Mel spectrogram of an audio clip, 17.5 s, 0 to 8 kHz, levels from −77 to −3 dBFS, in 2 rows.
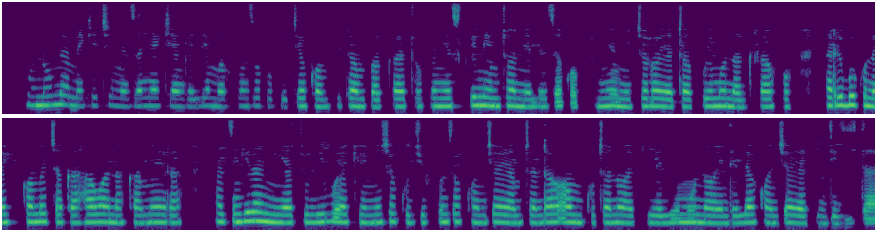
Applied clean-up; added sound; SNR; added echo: none; none; none; none.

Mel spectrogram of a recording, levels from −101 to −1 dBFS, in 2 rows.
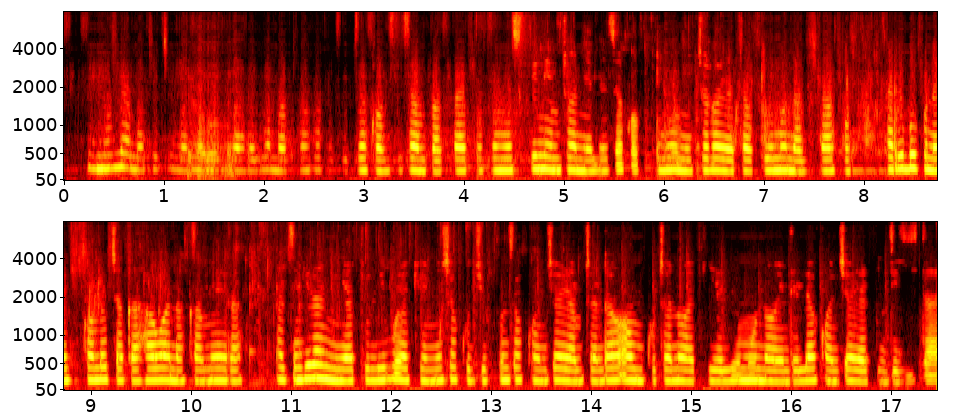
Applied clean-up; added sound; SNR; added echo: neural separator model SepFormer DNS4.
